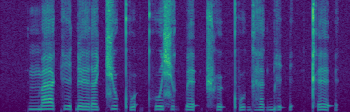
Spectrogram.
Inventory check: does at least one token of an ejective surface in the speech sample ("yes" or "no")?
yes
